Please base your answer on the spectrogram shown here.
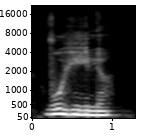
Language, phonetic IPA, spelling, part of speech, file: Ukrainian, [wʊˈɦʲilʲːɐ], вугілля, noun, Uk-вугілля.ogg
- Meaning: coal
